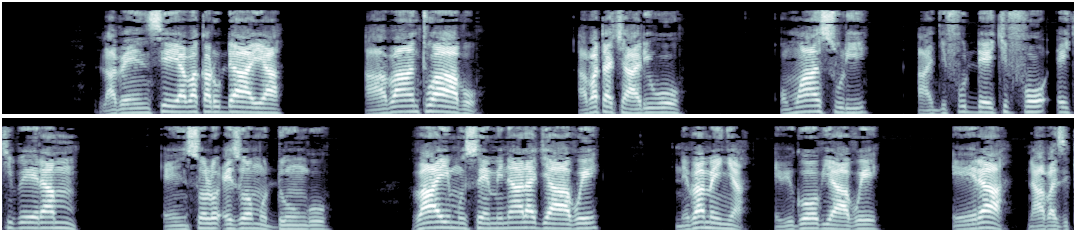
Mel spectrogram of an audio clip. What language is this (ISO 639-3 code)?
lug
